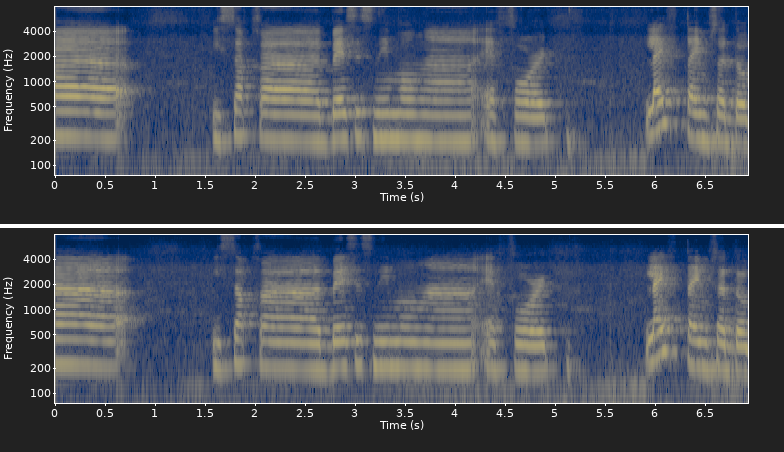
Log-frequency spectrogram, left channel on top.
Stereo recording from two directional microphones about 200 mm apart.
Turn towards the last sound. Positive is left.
turn(degrees=15)  # may be behind; listen again after turning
